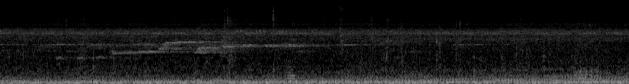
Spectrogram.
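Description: Small monkeys patter across dry leaves.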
